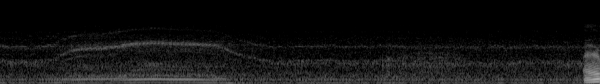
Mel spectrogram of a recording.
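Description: Passing traffic at a junction: a vehicle engine's pitch rises and then falls over about two seconds, over a low steady engine hum.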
